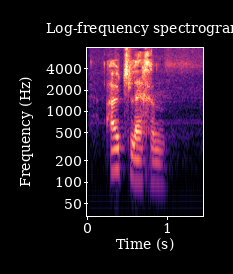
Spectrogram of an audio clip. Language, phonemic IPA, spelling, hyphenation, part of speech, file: Dutch, /ˈœy̯tˌlɛ.ɣə(n)/, uitleggen, uit‧leg‧gen, verb / noun, Nl-uitleggen.ogg
- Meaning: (verb) 1. to explain 2. to interpret; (noun) plural of uitleg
